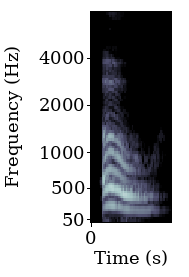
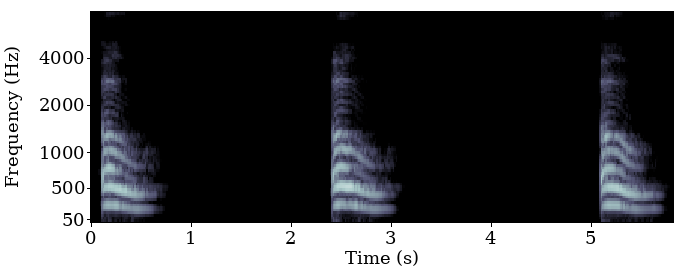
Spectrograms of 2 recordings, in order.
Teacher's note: as you can see, my mouth is quite round, it moves, and it becomes smaller. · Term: diphthong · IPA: /əʊ/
